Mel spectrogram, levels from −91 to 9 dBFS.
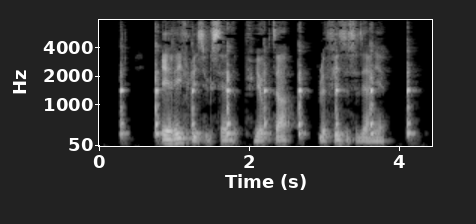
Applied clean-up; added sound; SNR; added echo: classical method Wiener filter.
